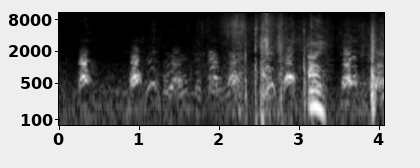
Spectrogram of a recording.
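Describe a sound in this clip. A man sets a heavy coil of hose down on sand with a soft thud.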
